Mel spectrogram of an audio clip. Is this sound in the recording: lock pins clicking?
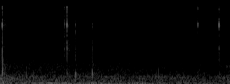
yes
